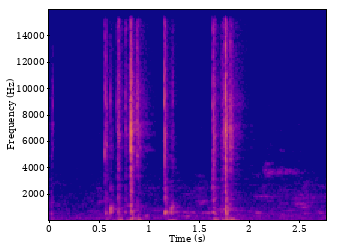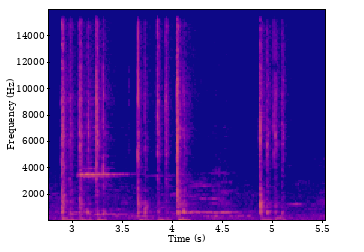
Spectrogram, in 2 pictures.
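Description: Someone typing HTML code on a computer keyboard, with bursts of quick key clicks separated by short pauses, close and fairly quiet, with no speech.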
